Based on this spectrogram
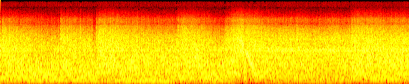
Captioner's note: gunshots continuing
